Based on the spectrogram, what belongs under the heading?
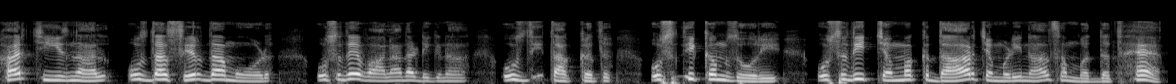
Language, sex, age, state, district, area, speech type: Punjabi, male, 30-45, Punjab, Jalandhar, urban, spontaneous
